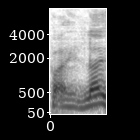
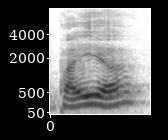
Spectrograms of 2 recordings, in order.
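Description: First: The double L sounds like an L. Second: The double L sounds like a Y. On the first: The speaker calls it wrong. "not paella" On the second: The speaker calls it right. "in original paella"

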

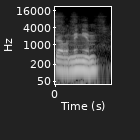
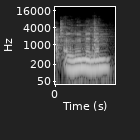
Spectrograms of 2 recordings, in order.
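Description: First: The word is said the non-American way. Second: The word is said the American way. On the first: The speaker calls it right. "this is just aluminium" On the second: The speaker calls it wrong. "Or as you Americans would say"

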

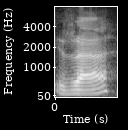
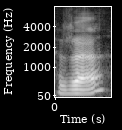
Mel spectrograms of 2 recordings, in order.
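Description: First: The vowel is a thin, open 'ah'. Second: The same.

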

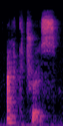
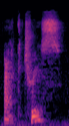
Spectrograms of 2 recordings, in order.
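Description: First: The second syllable has a short uh vowel. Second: The second syllable has a short i vowel. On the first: "or U" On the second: "this word can be pronounced with a I"

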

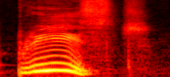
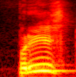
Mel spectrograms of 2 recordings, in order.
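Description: First: The vowel is a long ee. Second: The vowel is short. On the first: The speaker calls it right. "आप बोलते हो प्रीस्ट" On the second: The speaker calls it wrong. "फिर प्रीस्ट नहीं बोलते कभी भी"

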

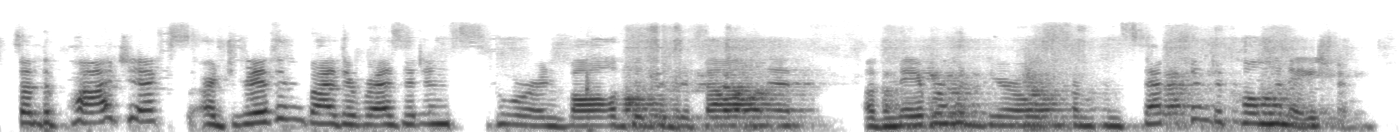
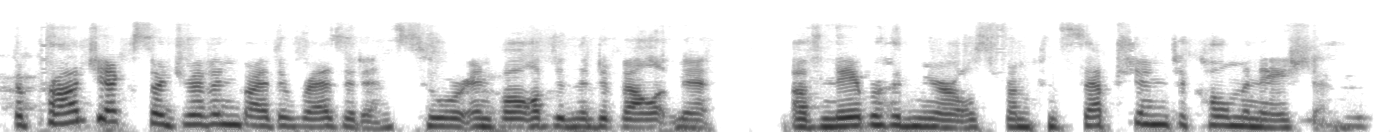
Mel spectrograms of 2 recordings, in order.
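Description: First: It is said in a projected teacher voice. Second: It is said in her ordinary speaking voice.

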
